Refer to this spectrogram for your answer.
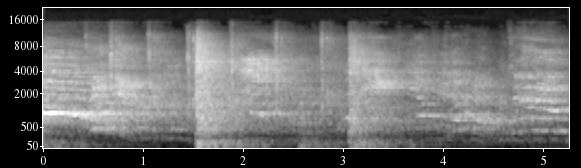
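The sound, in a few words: wrestler slammed onto the ring by a powerbomb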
